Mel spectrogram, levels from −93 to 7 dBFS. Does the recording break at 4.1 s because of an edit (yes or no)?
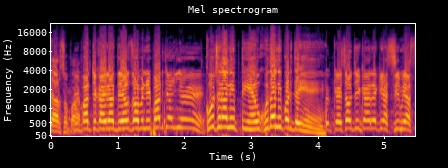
yes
